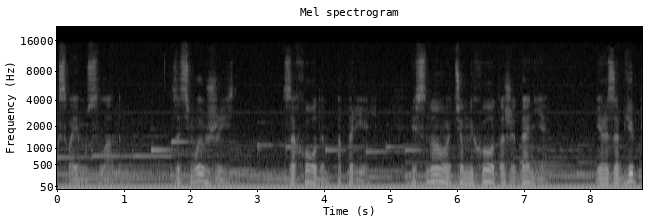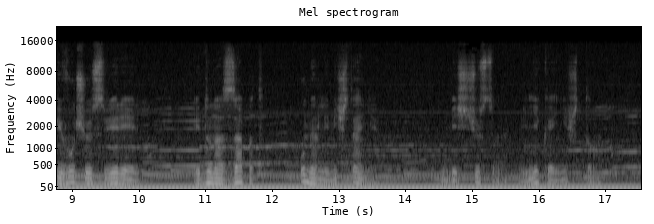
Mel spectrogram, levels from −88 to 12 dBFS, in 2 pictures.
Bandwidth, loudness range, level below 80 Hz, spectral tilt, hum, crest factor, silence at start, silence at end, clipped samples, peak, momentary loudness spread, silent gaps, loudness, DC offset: 15.5 kHz; 6 LU; -42 dBFS; -5.5 dB/octave; none; 18 dB; 0 s; 0 s; under 0.1%; -20 dBFS; 11 LU; none; -39 LUFS; 1%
